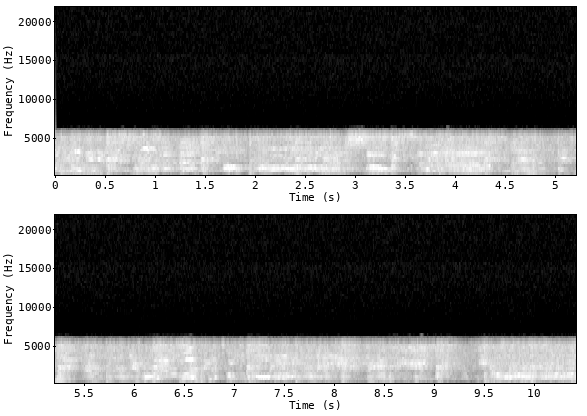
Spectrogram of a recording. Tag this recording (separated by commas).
Speech, Music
